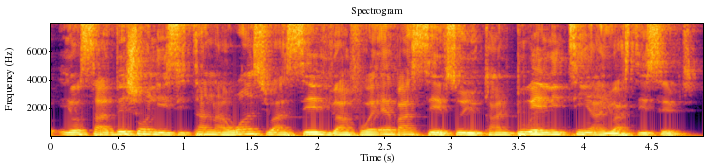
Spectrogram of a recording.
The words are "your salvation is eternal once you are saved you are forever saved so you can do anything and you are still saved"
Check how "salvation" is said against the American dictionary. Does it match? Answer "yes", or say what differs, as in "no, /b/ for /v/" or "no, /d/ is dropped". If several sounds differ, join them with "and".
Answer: yes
